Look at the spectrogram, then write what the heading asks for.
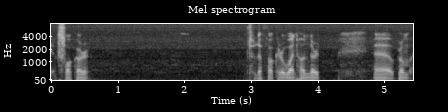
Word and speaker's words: Fokker: So for the people that are interested in the Fokker, and some people will say that I pronounce that very wrong or strange. So we say Fokker.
